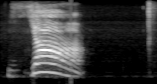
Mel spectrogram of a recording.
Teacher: коли ми її говоримо то чуємо два звуки й та а й у нас завжди М'який приголосний а а голосний тому коли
